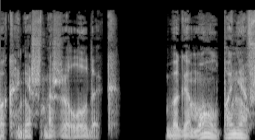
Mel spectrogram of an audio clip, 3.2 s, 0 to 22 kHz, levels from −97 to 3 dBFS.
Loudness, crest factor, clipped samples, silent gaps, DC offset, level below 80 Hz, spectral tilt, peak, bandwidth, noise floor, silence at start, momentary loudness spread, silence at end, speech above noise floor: -19 LUFS; 18 dB; under 0.1%; 1.50-2.06 s; under 0.1%; -38 dBFS; -4.5 dB/octave; -2 dBFS; 16.5 kHz; under -90 dBFS; 0 s; 10 LU; 0 s; over 71 dB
